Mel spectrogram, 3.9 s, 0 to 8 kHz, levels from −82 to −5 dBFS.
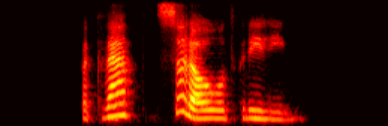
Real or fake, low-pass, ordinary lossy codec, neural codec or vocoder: fake; 7.2 kHz; Opus, 24 kbps; codec, 16 kHz, 0.2 kbps, FocalCodec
